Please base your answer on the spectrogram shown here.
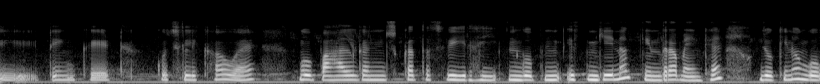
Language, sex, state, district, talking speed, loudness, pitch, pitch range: Hindi, female, Chhattisgarh, Sukma, 160 wpm, -15 LUFS, 205 Hz, 180-215 Hz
